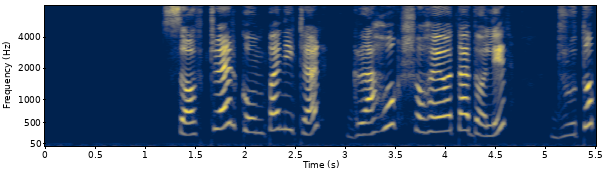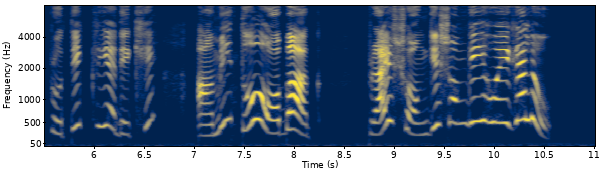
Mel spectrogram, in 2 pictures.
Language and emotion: Bengali, surprised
